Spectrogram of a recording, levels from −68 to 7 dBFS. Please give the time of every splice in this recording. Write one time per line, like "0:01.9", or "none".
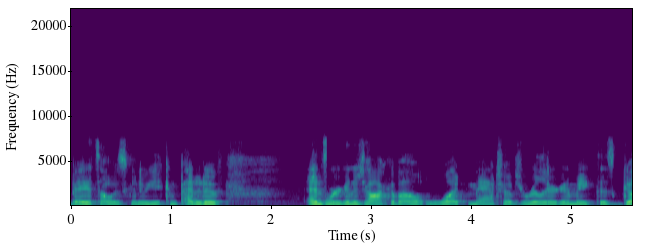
0:02.5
